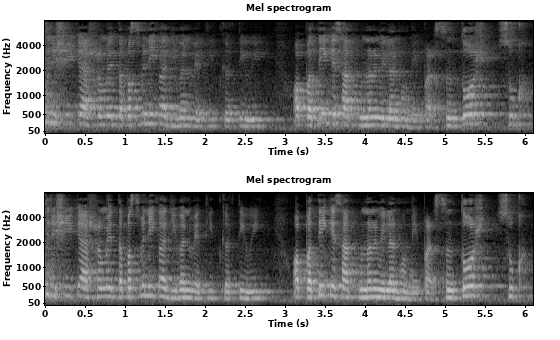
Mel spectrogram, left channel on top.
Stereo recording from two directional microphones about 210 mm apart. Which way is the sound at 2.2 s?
50° right (ahead or behind).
